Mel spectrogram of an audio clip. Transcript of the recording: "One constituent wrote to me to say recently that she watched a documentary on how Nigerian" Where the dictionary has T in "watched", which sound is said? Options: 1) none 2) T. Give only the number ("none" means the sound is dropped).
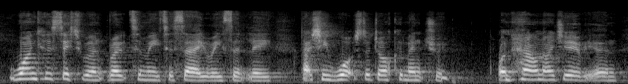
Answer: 2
